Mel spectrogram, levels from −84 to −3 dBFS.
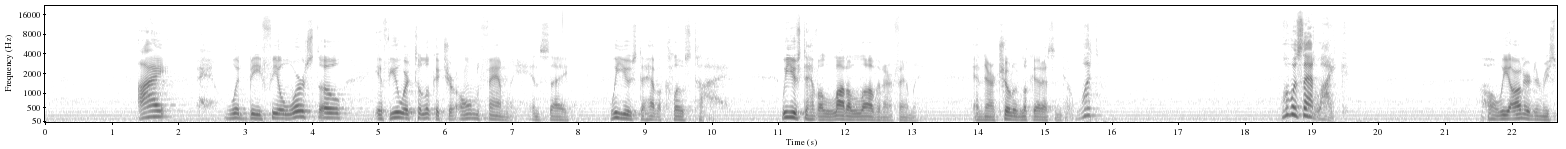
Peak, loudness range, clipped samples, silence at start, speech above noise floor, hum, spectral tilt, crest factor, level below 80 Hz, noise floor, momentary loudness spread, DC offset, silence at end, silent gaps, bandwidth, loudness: -24 dBFS; 6 LU; under 0.1%; 1.4 s; 26 dB; none; -5 dB/octave; 22 dB; -78 dBFS; -70 dBFS; 20 LU; under 0.1%; 0 s; none; 19.5 kHz; -44 LUFS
